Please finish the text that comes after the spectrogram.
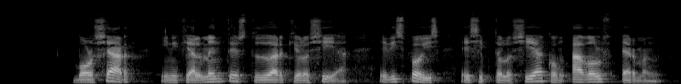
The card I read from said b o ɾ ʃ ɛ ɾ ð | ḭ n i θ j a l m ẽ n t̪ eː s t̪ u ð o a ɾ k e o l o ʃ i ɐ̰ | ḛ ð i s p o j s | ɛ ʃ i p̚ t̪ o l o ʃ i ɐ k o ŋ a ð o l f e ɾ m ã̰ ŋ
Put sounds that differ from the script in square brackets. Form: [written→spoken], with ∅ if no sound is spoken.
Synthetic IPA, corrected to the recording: b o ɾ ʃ [ɛ→a] ɾ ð | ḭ n i θ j a l m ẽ n t̪ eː s t̪ u ð o a ɾ k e o l o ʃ i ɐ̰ | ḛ ð i s p o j s | [ɛ→e] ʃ i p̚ t̪ o l o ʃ i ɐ k o ŋ a ð o l f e ɾ m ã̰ ŋ

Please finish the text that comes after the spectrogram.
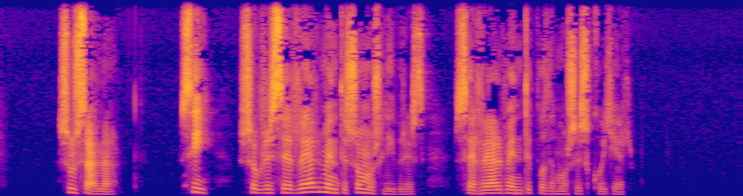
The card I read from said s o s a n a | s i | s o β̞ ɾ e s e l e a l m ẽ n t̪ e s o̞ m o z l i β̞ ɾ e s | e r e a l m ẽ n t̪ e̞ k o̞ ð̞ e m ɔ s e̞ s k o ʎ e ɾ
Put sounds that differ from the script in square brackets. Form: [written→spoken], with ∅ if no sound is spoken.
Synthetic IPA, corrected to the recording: s [o→u] s a n a | s i | s o β̞ ɾ e s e [l→r] e a l m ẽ n t̪ e s o̞ m o z l i β̞ ɾ e [s→sː] | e r e a l m ẽ n t̪ e̞ [k→p] o̞ ð̞ e m [ɔ→o] s e̞ s k o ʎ e ɾ

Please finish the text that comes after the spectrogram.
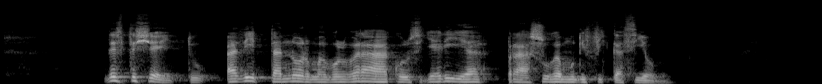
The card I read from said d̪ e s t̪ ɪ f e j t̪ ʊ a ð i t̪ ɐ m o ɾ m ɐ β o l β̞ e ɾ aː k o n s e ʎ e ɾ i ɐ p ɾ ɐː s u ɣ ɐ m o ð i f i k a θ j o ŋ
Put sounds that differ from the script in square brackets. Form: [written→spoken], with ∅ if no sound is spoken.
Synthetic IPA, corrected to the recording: d̪ e s t̪ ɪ [f→ʃ] e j t̪ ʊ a ð i t̪ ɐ [m→n] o ɾ m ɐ β o l β̞ e ɾ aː k o n s e ʎ e ɾ i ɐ p ɾ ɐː s u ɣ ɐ m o ð i f i k a θ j o ŋ

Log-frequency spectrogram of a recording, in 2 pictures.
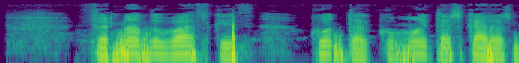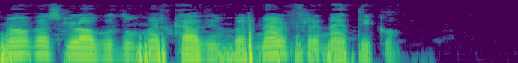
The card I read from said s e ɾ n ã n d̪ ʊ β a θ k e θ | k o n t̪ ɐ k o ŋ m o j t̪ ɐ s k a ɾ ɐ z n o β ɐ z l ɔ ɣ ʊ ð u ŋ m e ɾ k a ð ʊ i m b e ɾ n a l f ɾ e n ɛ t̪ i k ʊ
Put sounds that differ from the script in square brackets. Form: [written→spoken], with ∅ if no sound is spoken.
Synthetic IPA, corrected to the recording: [s→f] e ɾ n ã n d̪ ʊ β a θ k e θ | k o n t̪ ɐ k o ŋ m o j t̪ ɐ s k a ɾ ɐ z n [o→ɔ] β ɐ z l ɔ ɣ ʊ ð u ŋ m e ɾ k a ð ʊ i m b e ɾ n a l f ɾ e n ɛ t̪ i k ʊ

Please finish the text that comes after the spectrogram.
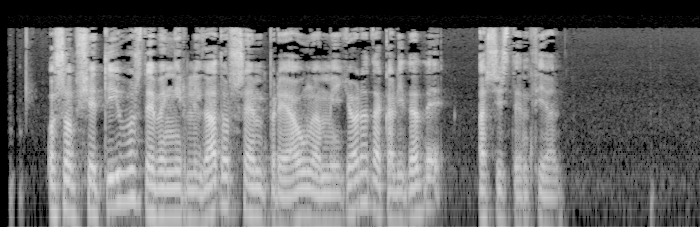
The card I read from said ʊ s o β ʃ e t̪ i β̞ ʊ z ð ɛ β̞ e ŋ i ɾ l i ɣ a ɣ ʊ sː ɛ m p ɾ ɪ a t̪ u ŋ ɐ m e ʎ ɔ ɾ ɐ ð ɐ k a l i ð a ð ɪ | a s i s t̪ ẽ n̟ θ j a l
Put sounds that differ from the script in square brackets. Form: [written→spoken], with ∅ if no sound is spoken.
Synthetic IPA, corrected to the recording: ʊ s o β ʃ e t̪ i β̞ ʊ z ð ɛ β̞ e ŋ i ɾ l i ɣ a [ɣ→ð] ʊ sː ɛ m p ɾ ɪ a [t̪→∅] u ŋ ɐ m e ʎ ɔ ɾ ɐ ð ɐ k a l i ð a ð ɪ | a s i s t̪ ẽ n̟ θ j a l

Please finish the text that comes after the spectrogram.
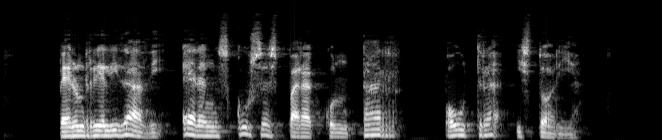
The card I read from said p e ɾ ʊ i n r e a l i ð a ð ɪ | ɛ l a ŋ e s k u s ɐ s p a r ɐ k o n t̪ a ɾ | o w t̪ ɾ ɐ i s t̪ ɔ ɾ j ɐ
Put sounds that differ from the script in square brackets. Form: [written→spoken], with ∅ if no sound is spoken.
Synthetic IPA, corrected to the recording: p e ɾ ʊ [i→e] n r e a l i ð a ð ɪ | ɛ [l→ɾ] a ŋ e s k u s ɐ s p a [r→ɾ] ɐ k o n t̪ a ɾ | o w t̪ ɾ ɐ i s t̪ ɔ ɾ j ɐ

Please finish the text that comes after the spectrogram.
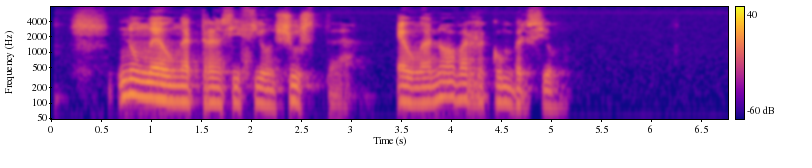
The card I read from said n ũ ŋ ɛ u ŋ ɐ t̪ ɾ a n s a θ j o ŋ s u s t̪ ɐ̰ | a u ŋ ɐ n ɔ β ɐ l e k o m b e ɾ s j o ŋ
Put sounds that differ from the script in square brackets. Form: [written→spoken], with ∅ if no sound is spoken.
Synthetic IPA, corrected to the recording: n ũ ŋ ɛ u ŋ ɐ t̪ ɾ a n s [a→i] θ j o ŋ [s→ʃ] u s t̪ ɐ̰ | [a→ɛ] u ŋ ɐ n ɔ β ɐ [l→r] e k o m b e ɾ s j o ŋ

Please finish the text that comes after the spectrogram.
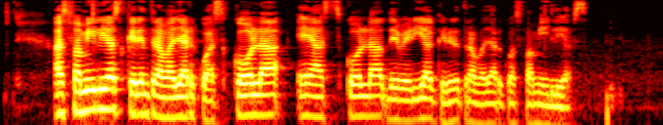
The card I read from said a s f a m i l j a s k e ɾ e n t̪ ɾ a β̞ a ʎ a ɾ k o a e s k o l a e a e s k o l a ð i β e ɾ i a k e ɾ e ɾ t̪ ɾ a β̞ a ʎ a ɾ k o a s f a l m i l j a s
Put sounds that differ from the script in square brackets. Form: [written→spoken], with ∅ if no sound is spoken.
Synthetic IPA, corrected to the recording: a s f a m i l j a s k e ɾ e n t̪ ɾ a β̞ a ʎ a ɾ k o a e s k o l a e a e s k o l a ð [i→e] β e ɾ i a k e ɾ e ɾ t̪ ɾ a β̞ a ʎ a ɾ k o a s f a [l→∅] m i l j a s

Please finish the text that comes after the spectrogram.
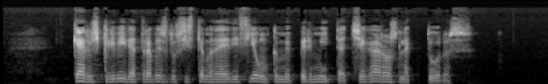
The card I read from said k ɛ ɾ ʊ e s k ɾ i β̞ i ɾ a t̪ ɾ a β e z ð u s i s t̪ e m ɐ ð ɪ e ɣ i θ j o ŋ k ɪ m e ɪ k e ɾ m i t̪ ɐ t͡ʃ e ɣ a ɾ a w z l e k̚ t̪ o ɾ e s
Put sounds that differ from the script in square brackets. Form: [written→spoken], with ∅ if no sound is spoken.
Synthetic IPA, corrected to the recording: k ɛ ɾ ʊ e s k ɾ i β̞ i ɾ a t̪ ɾ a β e z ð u s i s t̪ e m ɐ ð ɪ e [ɣ→ð] i θ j o ŋ k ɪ m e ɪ [k→p] e ɾ m i t̪ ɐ t͡ʃ e ɣ a ɾ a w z l e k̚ t̪ o ɾ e s

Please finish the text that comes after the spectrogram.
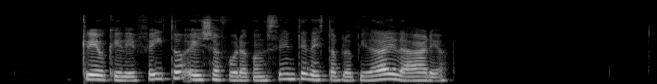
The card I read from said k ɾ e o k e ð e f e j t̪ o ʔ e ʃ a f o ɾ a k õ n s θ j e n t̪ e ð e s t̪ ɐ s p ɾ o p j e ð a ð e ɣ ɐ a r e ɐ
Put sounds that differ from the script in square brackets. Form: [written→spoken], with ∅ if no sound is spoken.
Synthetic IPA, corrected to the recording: k ɾ e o k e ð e f e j t̪ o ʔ e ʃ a f o ɾ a k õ n s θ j e n t̪ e ð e s t̪ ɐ [s→∅] p ɾ o p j e ð a ð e [ɣ→ð] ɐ a [r→ɾ] e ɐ

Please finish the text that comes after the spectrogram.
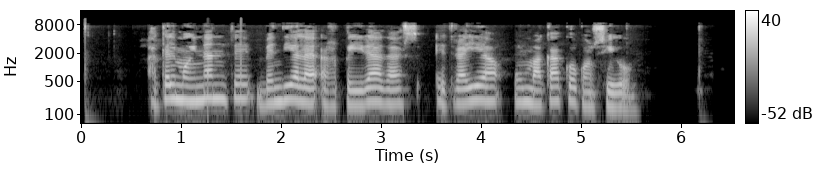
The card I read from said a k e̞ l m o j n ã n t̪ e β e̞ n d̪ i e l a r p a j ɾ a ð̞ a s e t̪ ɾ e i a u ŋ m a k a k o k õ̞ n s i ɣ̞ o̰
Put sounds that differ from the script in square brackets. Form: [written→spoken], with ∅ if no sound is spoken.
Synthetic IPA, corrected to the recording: a k e̞ l m o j n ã n t̪ e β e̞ n d̪ i [e→a] l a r p [a→e] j ɾ a ð̞ a s e t̪ ɾ [e→a] i a u ŋ m a k a k o k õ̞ n s i ɣ̞ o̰

